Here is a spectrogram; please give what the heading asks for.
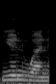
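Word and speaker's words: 云纹: Let me see if I can Yunwen. Yunwen is how you pronounce it.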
